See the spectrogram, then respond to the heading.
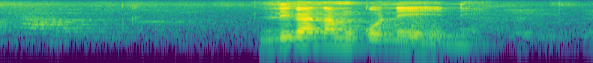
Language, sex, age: South Ndebele, male, 20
